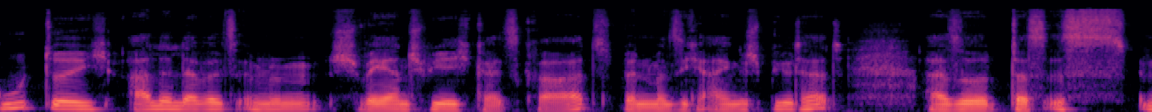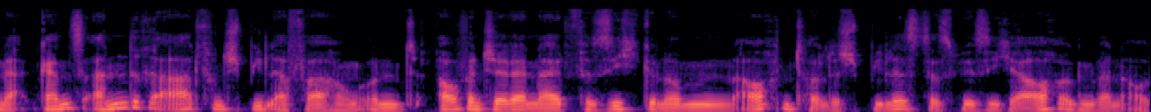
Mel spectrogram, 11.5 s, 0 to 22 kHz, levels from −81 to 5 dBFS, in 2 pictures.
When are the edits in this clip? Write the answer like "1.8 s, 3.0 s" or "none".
4.6 s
